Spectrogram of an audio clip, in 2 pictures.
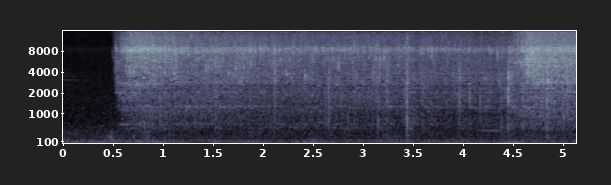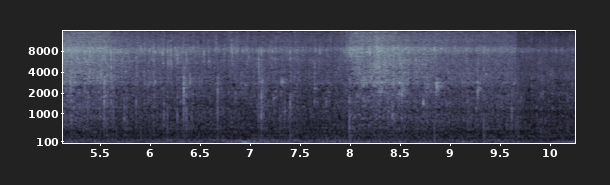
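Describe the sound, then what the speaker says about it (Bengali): Pieces of katla fish dropped one by one into hot oil, bursting into a loud, dense, close sizzle that starts abruptly and swells in waves as each new piece goes in. "এখন আমি মাছের পিসগুলো ছেড়ে দেব একটা একটা করে।"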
